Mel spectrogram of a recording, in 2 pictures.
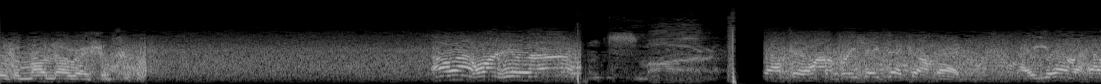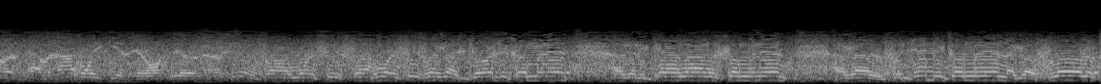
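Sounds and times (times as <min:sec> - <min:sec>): garbled radio voices: 0:04.4 - 0:09.4.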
